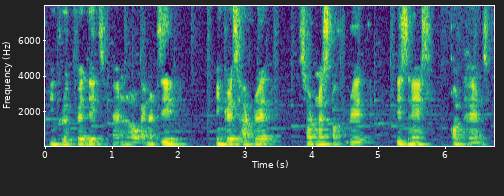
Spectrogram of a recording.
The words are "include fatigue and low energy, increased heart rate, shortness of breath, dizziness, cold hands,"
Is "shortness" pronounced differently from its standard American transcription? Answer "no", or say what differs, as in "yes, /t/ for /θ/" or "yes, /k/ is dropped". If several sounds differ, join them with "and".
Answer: yes, /s/ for /ʃ/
